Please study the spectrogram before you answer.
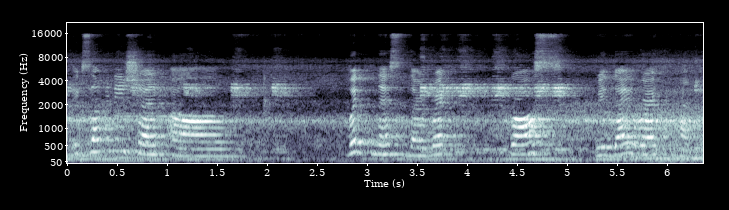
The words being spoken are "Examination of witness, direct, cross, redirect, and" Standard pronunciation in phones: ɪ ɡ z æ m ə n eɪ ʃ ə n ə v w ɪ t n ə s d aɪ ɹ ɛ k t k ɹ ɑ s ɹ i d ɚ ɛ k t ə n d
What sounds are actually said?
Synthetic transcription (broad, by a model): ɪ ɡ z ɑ m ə n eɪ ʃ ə n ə w ɪ t n ə s d aɪ ɹ ɛ k t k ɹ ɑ s w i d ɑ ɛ k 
